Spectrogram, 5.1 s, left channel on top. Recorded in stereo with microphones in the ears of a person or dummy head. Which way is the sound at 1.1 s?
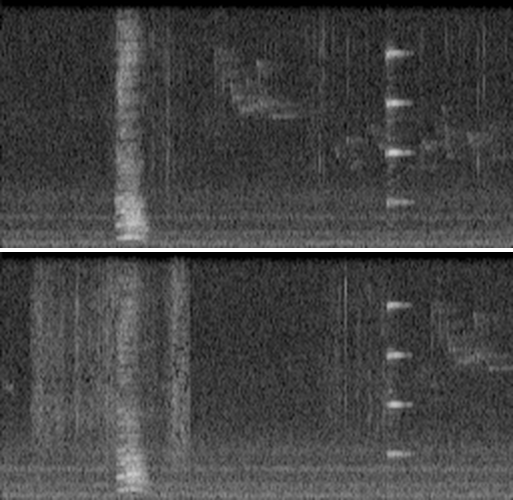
85° left.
